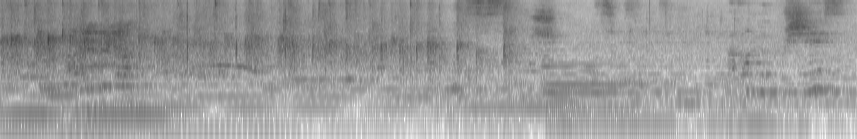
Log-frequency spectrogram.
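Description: A church congregation claps and acclaims the Lord during a French-language worship service, sustained applause mixed with raised voices and music filling the room.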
